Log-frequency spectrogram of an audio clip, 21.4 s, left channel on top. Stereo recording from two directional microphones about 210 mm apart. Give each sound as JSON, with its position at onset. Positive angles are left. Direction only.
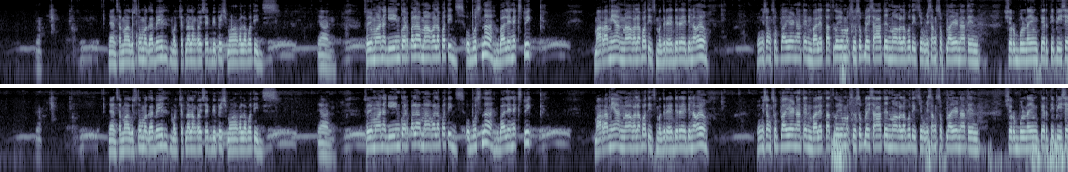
{"t": 2.0, "sound": "a man's voice", "side_deg": 5}
{"t": 7.2, "sound": "a man's voice", "side_deg": 15}
{"t": 11.9, "sound": "a man's voice", "side_deg": 10}
{"t": 15.1, "sound": "speech", "side_deg": -5}
{"t": 16.2, "sound": "a man's voice", "side_deg": 10}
